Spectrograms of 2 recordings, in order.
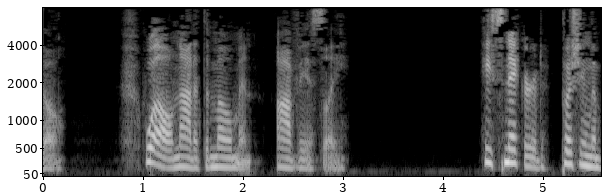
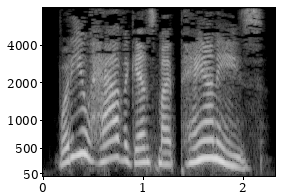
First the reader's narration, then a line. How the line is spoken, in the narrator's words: I moaned, mourning the loss of yet another pair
